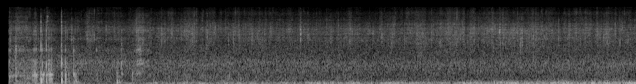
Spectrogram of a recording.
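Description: Bicycle tyres rolling over dry fallen leaves on a dirt trail, a steady crackle with small ticks, over a low rumble of wind on the microphone. A few sharp knocks in the first second.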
